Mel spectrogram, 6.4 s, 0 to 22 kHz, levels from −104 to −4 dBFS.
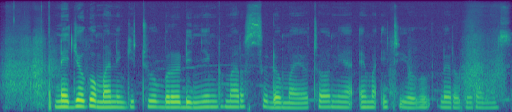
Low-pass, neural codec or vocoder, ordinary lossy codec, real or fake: none; none; none; real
